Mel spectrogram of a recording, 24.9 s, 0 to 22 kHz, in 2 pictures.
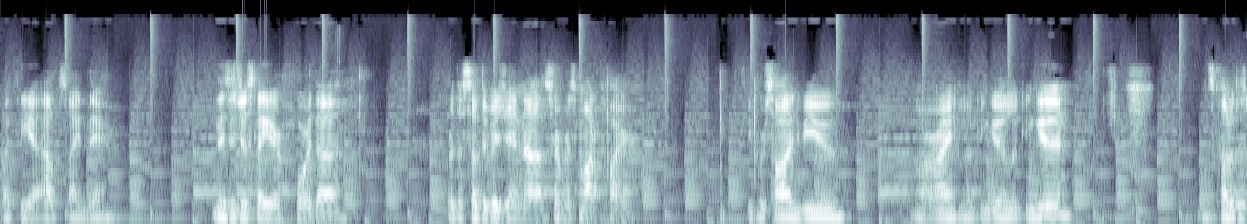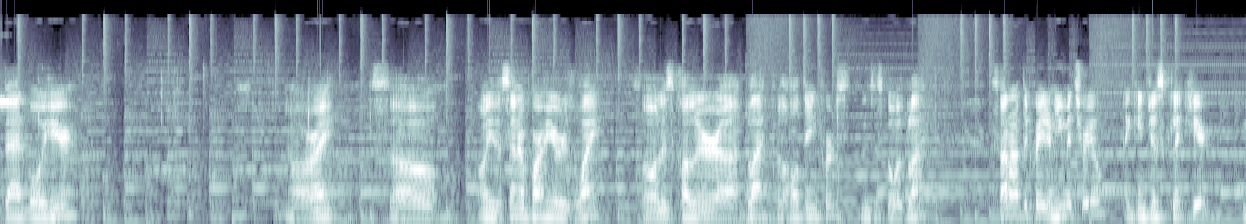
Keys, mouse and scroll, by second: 5.0-5.6 scroll down 1, 5.6-6.0 scroll down 2, 6.0 middle click, 7.1 z, 7.5 middle click, 11.6 KP_1, 12.5-12.9 scroll down 3, 12.8 middle click, 14.5 KP_1, 15.5 middle click, 16.1 z, 20.8 z.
